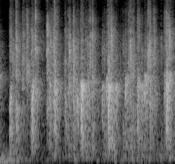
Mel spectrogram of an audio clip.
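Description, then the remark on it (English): Scattered audience applause cast as a vote for an option, a small group clapping in a fairly steady rhythm of bright, crisp bursts, soft and brief, with no voices. “This won't make for a great podcast, but how many think it's won by sound of applause?”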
